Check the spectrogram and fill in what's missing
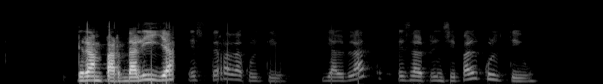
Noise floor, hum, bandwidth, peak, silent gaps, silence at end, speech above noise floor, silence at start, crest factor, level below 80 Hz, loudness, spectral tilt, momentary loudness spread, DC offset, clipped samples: under -90 dBFS; none; 7.8 kHz; -2 dBFS; none; 0.85 s; over 67 dB; 0.8 s; 24 dB; -60 dBFS; -18 LUFS; -5.5 dB/octave; 24 LU; under 0.1%; under 0.1%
